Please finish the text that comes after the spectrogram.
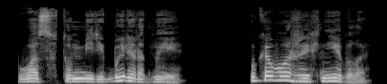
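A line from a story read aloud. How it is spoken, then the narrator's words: Sad, pained. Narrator (Russian): грустно улыбнулась девушка с отчетливой болью в глазах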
